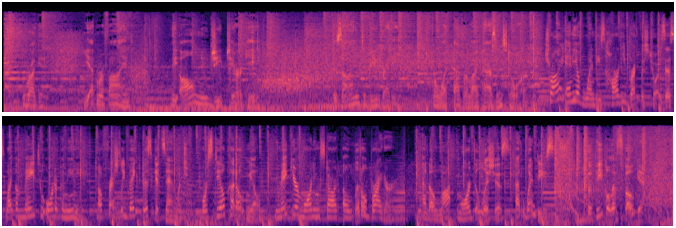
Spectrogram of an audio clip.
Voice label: american accent, english female voices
